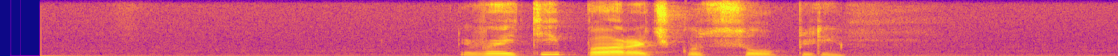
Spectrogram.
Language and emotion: Russian, sad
